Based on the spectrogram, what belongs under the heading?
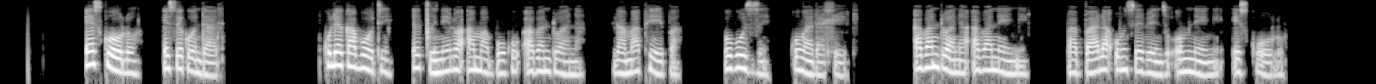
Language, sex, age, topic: North Ndebele, female, 36-49, education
